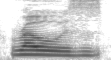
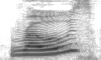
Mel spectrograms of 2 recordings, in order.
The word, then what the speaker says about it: rose: So here, dose and rose have the exact same vowel sound. It's that O, but the SE is pronounced differently. Dose with an S, rose. Z. So you hear a Z, a buzzing, because it's a voiced sound.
